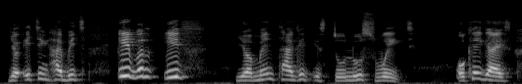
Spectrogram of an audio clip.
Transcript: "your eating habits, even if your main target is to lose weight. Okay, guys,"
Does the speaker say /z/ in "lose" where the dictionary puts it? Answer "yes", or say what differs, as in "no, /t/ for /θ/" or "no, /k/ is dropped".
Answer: no, /s/ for /z/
